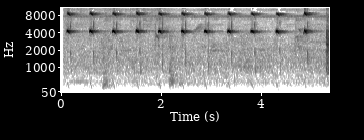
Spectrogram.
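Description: A squirrel gives sharp, high chirps in a steady series, about two each second.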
